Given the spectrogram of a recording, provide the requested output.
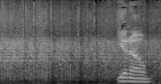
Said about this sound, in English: Real quick, thank you to all of you listeners out there. Round of applause, please. Round of big applause. All of you out there who once again made our ratings really, really good.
